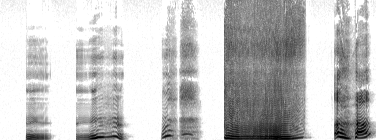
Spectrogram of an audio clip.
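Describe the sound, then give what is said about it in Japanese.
A long, loud, buzzy fart with a rough vibrating tone lasts over a second, set among short moaning vocal sounds before and after it. “ごめんね。おなら出ちゃった。”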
